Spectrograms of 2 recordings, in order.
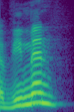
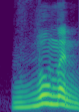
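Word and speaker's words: women: अब ये कोई नहीं बोलेगा कि वीमेन तो डब्ल्यू ई क्यों नहीं बोल रहे हो? नहीं। इसका प्रोनंसिएशन ही ऐसा है। इसका प्रोनाउंसिएशन ही ऐसा है। वुमेन का वुमेन।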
